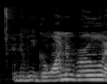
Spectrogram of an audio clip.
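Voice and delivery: ordinary talk

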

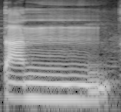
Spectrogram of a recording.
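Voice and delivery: "तां-," slow, held on the "n"; अनुस्वार लांबवून. Shown as a demonstration. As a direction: stop on a long humming taan. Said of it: "तावर". ("तां-," नासिक्य ध्वनी लांबवून)

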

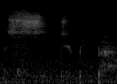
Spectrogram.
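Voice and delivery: whispered grumble; whispered annoyed aside. Real, not acted. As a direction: hiss it under the breath. Whispered insult.

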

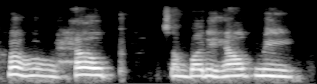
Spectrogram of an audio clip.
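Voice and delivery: high-pitched plea for help; frightened. A narrator's reading. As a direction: cry out high like a scared little character. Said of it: "Keeper was frightened".

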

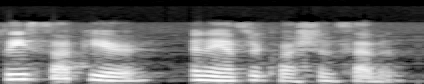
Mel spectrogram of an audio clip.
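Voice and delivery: usual speaking voice

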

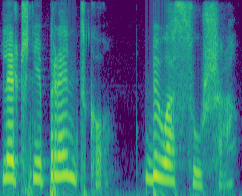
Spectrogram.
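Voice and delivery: ordinary delivery, nothing marked

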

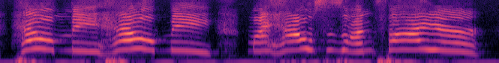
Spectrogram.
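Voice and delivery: very high, loud mock panic; hammed-up frantic yell; yelling for help. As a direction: shriek for rescue, playing it up. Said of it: "Again the blonde yelled".

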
